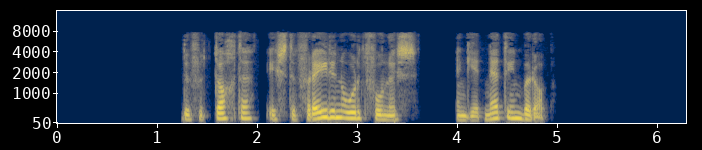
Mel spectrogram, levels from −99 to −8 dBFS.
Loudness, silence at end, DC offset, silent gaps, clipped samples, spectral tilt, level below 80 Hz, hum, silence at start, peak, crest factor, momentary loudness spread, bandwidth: -21 LUFS; 1.45 s; under 0.1%; 2.03-2.08 s, 3.64-3.98 s; under 0.1%; -5.5 dB/octave; -62 dBFS; none; 1.25 s; -4 dBFS; 20 dB; 12 LU; 8 kHz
